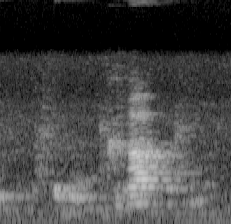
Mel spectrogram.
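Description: A man's voice making two short drawn-out hums, the second, in the second half, louder.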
